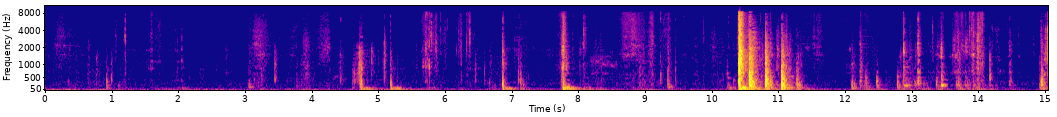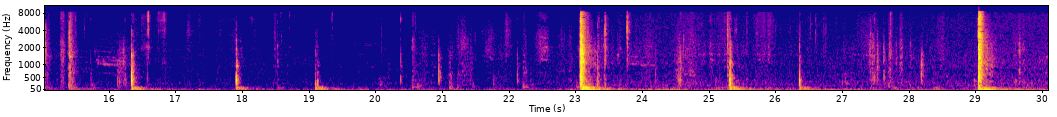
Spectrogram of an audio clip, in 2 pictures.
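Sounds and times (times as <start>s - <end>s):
axe chopping wood: 7.7s - 8.1s, 10.4s - 11.3s, 23.0s - 23.7s, 29.0s - 29.5s.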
